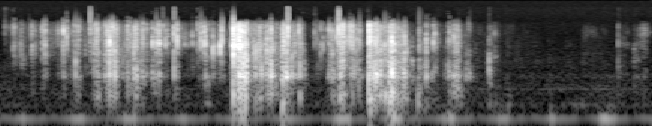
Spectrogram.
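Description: Hands tear open a foil card wrapper, which crinkles.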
